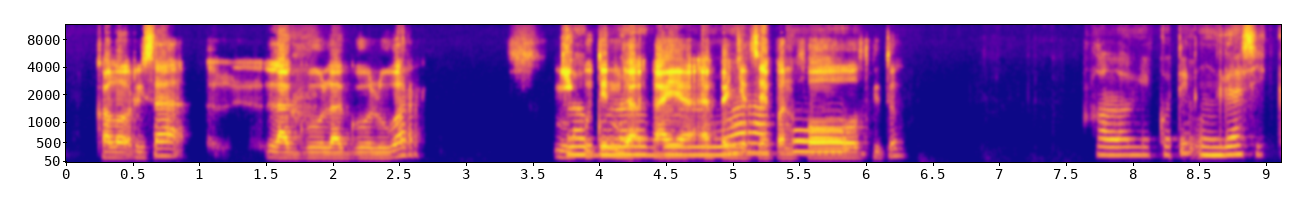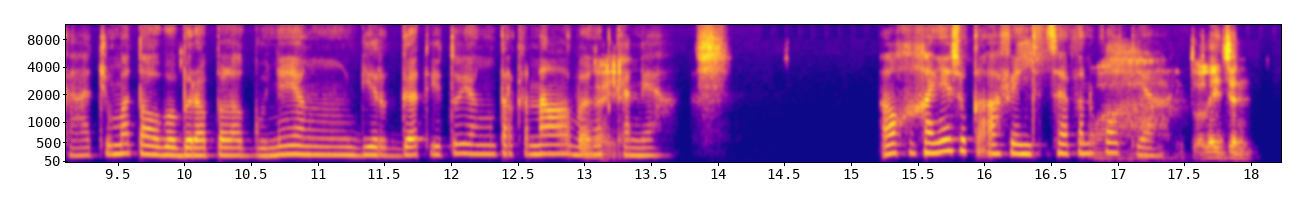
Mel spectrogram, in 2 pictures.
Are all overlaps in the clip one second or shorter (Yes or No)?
No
